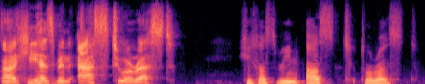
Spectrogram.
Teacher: take out the k sound and move straight to the T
